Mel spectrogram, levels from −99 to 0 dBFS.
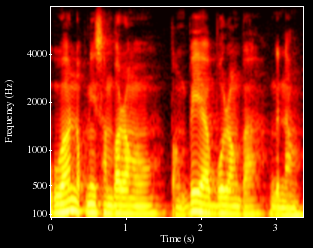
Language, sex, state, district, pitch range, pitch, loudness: Garo, male, Meghalaya, West Garo Hills, 100-120 Hz, 110 Hz, -18 LUFS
